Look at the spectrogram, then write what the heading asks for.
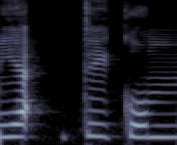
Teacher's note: الف پہ جزم ہے تو ہم حمزہ کو ظاہر کریں گے اور حمزہ کی ادائیگی حلق کے نیچے والی حصے سے ہے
